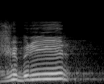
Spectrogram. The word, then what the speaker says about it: جبريل: جاءت جبريل بكسر الجيم والراء، في وهي لغة قريش، لغة الحجاز عفوا، وأفصحها قرأ بها نافع وأبو عمرو وابن عامر وحفص عن عاصم، قرأ بهذه اللفظة جبريل،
